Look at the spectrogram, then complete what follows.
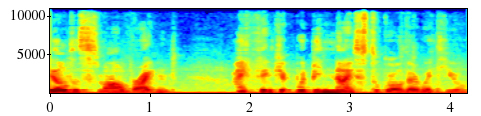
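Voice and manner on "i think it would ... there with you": gentle, soft, quiet delivery. Reading one character's reply to another character, said softly. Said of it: "she said softly".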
